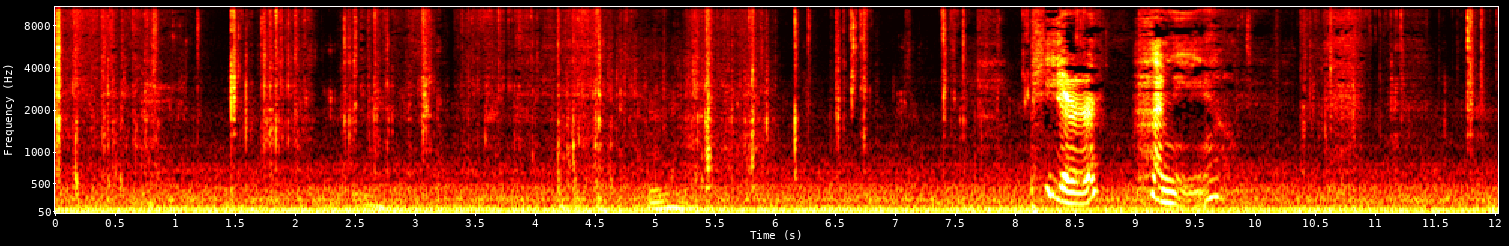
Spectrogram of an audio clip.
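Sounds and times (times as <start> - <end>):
chewing with mouth clicks: 0.0 - 8.2, 9.9 - 12.0
low hum inside car: 0.0 - 12.0
person humming mm: 4.9 - 5.3.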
